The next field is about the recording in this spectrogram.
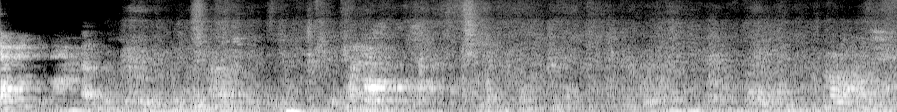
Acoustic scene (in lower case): elevator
